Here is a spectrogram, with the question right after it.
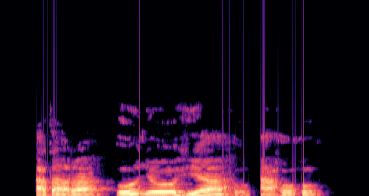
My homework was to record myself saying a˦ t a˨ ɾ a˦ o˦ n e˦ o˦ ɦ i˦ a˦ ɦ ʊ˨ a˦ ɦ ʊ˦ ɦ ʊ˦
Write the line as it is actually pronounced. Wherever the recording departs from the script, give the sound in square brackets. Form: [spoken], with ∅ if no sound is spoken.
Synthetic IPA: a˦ t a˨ ɾ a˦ o˦ [ɲ] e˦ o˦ ɦ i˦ a˦ ɦ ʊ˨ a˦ ɦ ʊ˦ ɦ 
